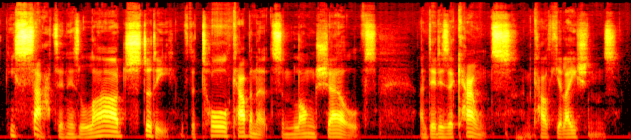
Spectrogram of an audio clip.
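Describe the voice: A plain read-aloud delivery, its pitch varying in an ordinary way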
